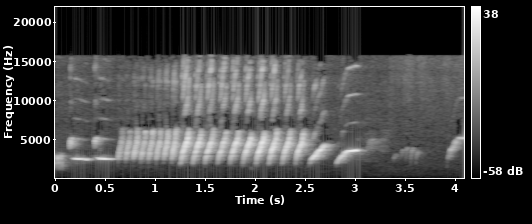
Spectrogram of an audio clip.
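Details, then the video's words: Canary master song for training young birds: two clear whistled notes, then a fast even trill of buzzy syllables lasting about two seconds, a single loud whistle, quiet twitter and a rising note. "Canary Singing!Masteran Kenari Gacor Durasi Panjang"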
